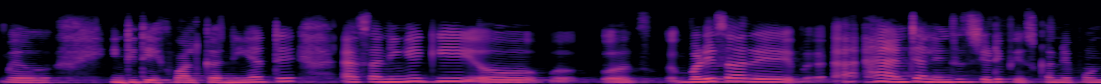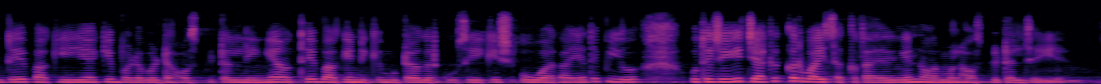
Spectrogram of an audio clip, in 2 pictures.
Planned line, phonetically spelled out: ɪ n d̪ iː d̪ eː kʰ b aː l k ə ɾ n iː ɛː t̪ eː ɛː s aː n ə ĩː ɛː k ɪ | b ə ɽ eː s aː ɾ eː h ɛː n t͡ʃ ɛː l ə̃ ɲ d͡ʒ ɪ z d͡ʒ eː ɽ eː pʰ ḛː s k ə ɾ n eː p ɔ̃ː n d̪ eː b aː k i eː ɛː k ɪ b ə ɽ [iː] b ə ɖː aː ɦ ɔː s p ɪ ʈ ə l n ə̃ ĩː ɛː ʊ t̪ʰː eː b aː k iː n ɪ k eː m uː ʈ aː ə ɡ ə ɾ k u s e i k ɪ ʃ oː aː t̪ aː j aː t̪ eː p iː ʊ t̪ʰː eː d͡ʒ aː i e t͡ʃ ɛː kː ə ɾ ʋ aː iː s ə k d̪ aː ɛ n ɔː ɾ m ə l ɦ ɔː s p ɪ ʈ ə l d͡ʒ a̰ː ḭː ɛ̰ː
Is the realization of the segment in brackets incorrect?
yes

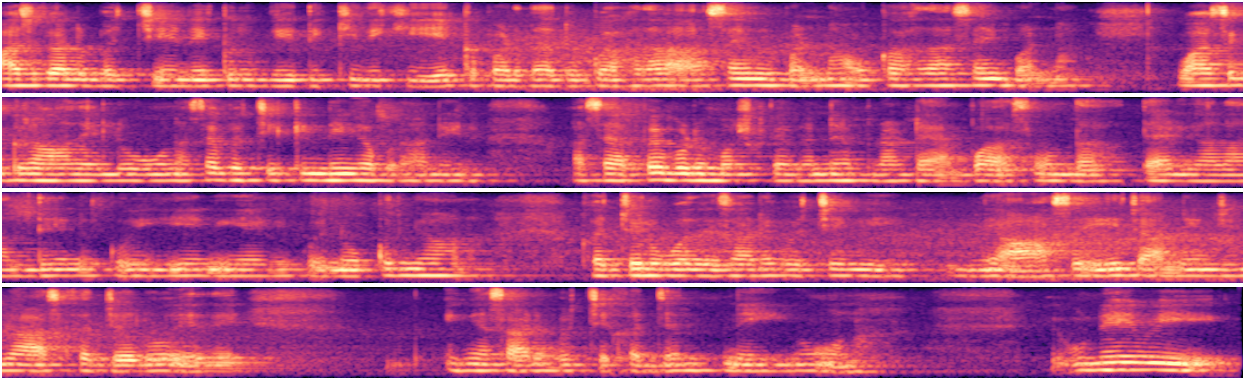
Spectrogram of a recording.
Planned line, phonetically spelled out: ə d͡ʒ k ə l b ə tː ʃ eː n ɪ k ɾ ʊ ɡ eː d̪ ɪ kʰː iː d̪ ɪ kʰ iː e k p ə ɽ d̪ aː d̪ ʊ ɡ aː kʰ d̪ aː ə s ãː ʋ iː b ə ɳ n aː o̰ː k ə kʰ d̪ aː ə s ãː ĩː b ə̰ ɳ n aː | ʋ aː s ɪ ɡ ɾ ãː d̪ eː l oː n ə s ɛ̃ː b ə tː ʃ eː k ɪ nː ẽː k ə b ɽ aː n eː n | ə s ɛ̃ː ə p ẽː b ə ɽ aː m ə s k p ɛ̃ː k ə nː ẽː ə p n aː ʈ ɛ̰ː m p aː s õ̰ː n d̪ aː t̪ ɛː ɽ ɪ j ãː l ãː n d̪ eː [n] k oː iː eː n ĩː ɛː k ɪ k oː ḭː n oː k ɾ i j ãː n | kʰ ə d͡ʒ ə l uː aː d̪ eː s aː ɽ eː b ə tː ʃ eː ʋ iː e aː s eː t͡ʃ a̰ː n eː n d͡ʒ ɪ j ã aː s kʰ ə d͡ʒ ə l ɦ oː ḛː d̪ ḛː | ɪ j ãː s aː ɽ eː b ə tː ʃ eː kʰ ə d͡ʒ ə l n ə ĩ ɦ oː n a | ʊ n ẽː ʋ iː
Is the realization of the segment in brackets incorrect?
no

